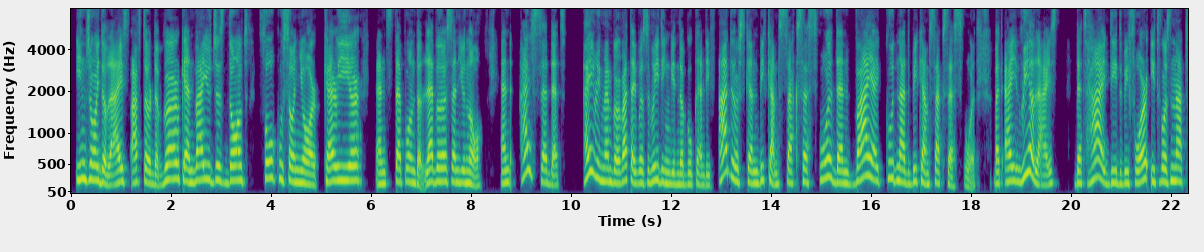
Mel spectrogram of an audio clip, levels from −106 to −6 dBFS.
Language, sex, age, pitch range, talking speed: English, female, 30-49, 185-235 Hz, 160 wpm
